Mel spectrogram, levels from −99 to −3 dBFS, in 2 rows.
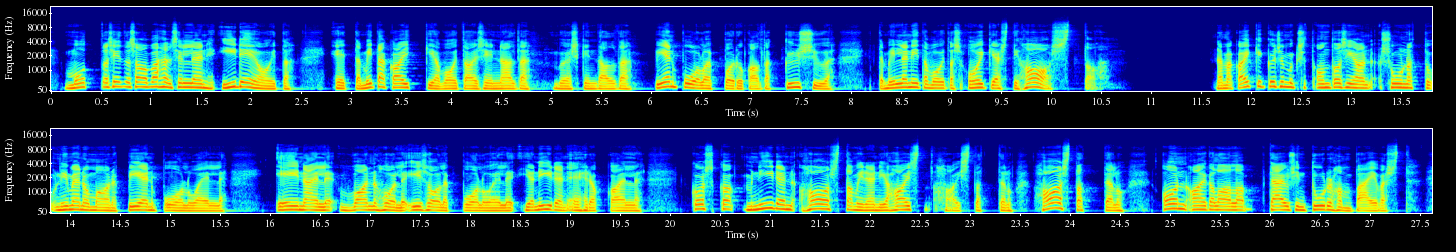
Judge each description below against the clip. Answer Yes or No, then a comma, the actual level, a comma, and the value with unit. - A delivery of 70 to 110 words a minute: Yes, average, 105 wpm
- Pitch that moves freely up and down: Yes, wide, 5.9 semitones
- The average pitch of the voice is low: No, medium, 150 Hz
